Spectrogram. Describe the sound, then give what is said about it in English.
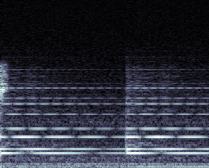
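A clock ticks, two sharp metallic strikes roughly two seconds apart, each leaving a ringing resonance that hangs in the air. No one speaks. “Next time we do this, that clock is going in the garbage.”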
